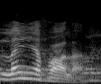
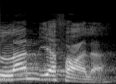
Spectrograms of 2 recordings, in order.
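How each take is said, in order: First: The n sound merges into the following y. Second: The n sound is clearly pronounced before y. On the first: "কিন্তু লেখা আছে লাই ইয়াফআলা" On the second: "আমরা পড়ছিলাম লান ইয়াফআলা"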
